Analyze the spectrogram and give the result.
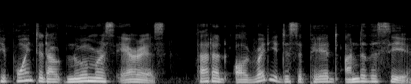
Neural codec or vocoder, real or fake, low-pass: none; real; 7.2 kHz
